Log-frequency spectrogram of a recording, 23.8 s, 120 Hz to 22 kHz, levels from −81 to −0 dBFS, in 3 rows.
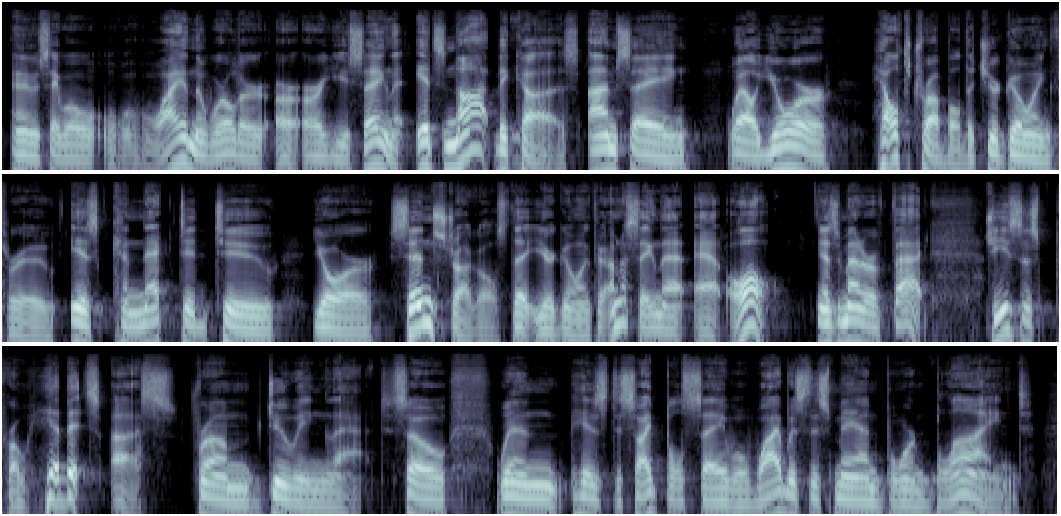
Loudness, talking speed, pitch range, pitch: -23 LUFS, 165 wpm, 90-110 Hz, 95 Hz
